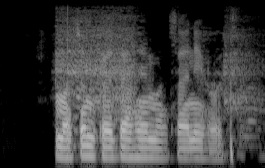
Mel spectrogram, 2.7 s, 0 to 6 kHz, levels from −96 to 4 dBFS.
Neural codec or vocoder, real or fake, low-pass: none; real; 5.4 kHz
